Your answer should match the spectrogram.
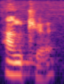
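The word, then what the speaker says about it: ANCIR: c i r uh south africans pronounce it anchor but basically it's a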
